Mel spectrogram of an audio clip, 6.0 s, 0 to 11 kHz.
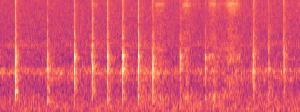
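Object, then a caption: Dark chocolate bar. Long pointed nails tap and scratch the smooth back of a solid, flat dark chocolate bar held in the hand. Fourteen sharp, dry clicks fall at uneven intervals, each ending almost at once with a brief bright ring. Between about 4 and 5 seconds, a soft, high scratching hiss runs between the taps.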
